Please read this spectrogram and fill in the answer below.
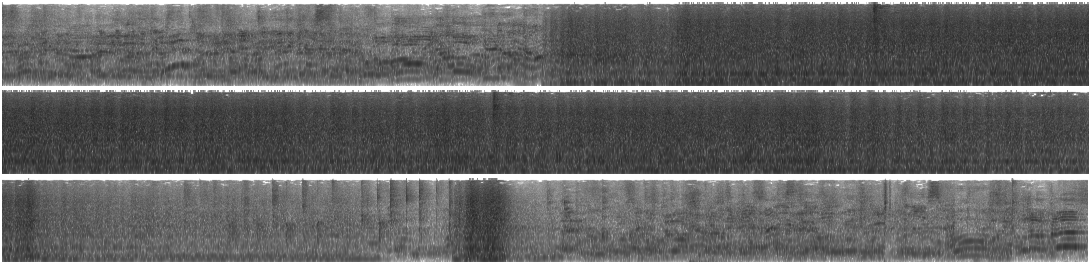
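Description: A loud, sustained drum roll lasting about sixteen seconds, softening before it stops, then a single loud crash near the end as a drinking glass is smashed into the bin.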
